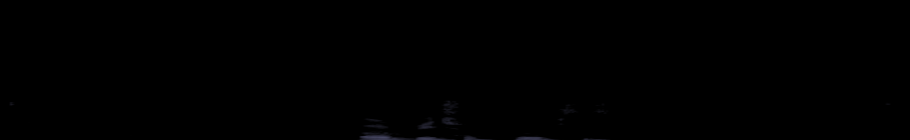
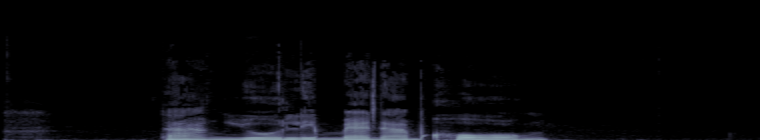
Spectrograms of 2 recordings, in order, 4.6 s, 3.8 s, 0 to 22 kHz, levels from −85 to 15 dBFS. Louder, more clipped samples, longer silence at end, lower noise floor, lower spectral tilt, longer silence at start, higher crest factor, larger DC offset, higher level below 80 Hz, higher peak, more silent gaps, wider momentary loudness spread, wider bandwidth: second, -65 LUFS vs -29 LUFS; neither; first, 1.45 s vs 1.05 s; first, under -90 dBFS vs -77 dBFS; second, -5.5 dB/octave vs -7.5 dB/octave; second, 0.1 s vs 0.8 s; about the same, 22 dB vs 18 dB; neither; second, under -90 dBFS vs -62 dBFS; second, -48 dBFS vs -12 dBFS; first, 0.34-0.57 s, 0.77-1.40 s, 1.48-1.80 s, 2.51-2.57 s vs none; about the same, 5 LU vs 7 LU; second, 6.4 kHz vs 12.5 kHz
